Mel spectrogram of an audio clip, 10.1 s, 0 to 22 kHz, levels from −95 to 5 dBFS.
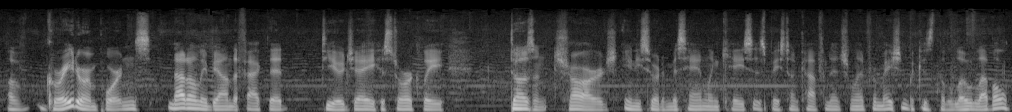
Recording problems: electrical hum; faint; throughout; 50 Hz, 20 dB below the speech

